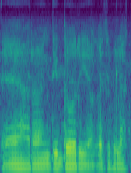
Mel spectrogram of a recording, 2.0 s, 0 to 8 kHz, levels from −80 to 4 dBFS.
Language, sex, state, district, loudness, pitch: Chakma, male, Tripura, Dhalai, -16 LUFS, 90 Hz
